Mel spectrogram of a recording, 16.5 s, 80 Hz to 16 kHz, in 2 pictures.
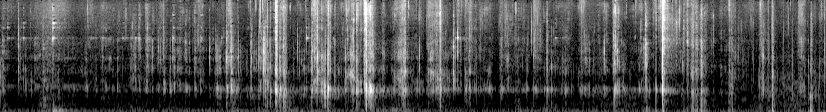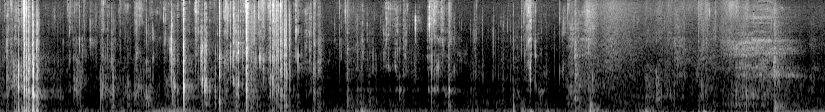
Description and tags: Medium size dog eating from dish
Dog eating from dish. Recorded on iPhone 6 with internal mics, about 6 inches away. Recorded with Rode app (pro version). iOS processing is turned OFF. The file is unedited.
Rode App
breakfast, dog, snack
